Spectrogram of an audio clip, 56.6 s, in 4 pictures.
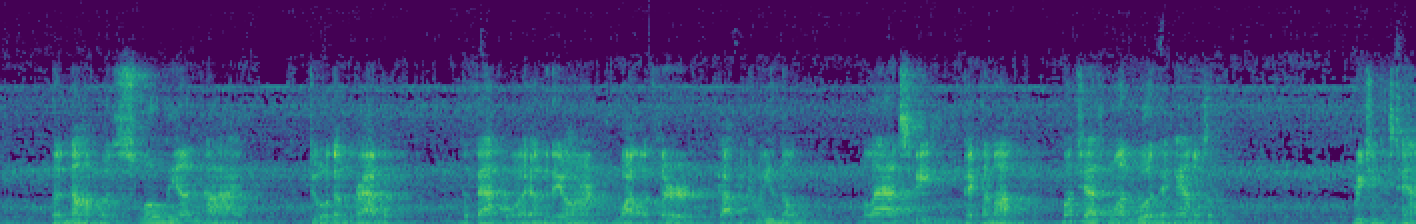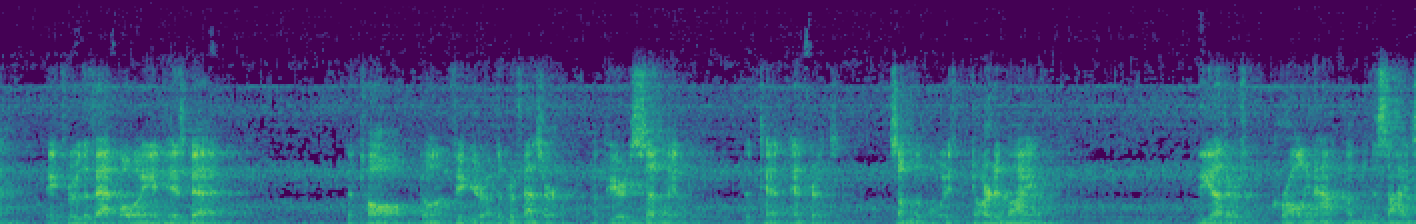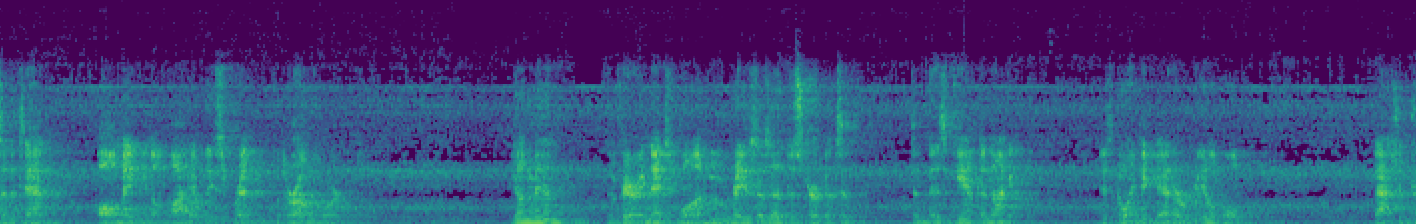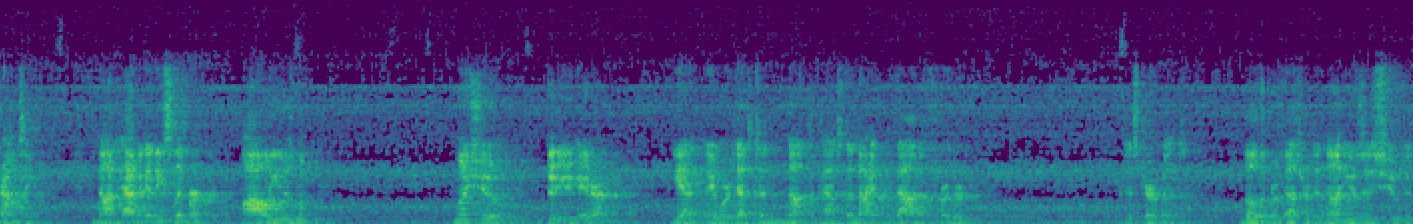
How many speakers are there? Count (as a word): one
